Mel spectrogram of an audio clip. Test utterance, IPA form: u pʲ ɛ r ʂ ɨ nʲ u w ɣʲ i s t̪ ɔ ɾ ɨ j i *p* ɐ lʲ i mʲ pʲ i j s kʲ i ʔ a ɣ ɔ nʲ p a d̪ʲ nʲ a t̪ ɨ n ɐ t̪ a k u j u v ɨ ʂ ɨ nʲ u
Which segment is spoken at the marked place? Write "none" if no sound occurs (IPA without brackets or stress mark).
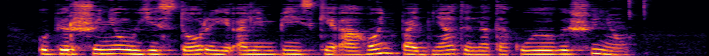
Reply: ʔ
